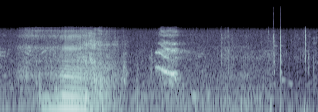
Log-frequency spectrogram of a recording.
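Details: Person snoring: a loud, rattling snore on a breath in, followed by a rougher, higher snort, then quiet room noise. Snoring.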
